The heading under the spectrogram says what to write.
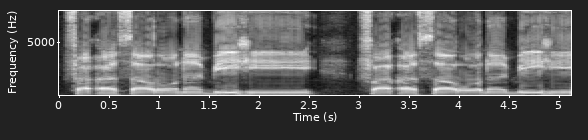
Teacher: با زیر بی، ہا کھڑی زیر ہی. کھڑی زیر کو ایک الف کے برابر کھینچیں گے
